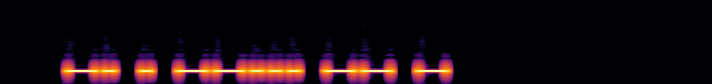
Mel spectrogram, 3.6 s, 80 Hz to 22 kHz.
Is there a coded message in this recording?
Yes: Morse code from 0.3 to 2.2 s, heard as a keyed tone, about 25 wpm, 700 Hz. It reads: NE7MT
